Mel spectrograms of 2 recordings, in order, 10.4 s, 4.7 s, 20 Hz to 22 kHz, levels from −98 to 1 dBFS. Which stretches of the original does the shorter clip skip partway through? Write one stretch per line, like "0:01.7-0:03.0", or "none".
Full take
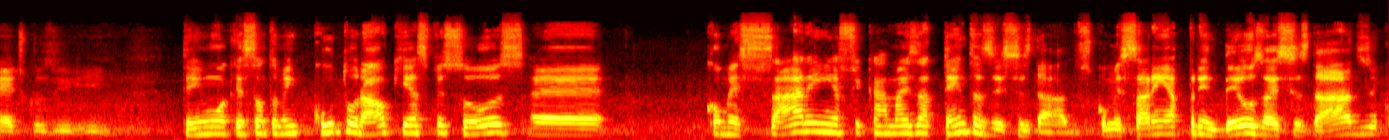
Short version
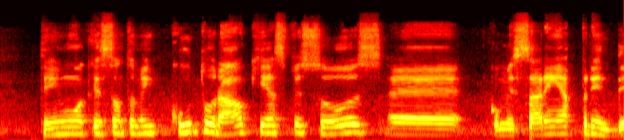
0:04.7-0:08.2

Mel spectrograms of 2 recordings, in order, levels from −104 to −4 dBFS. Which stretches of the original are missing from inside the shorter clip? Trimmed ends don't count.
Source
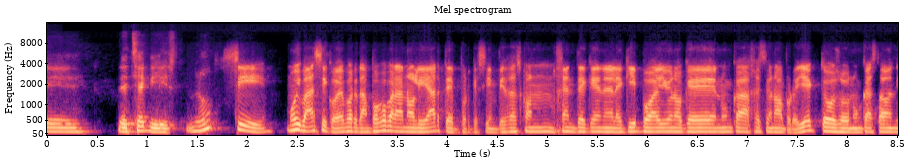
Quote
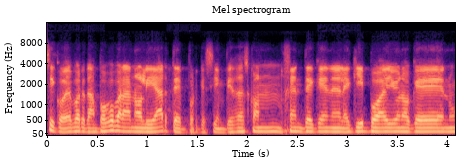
none

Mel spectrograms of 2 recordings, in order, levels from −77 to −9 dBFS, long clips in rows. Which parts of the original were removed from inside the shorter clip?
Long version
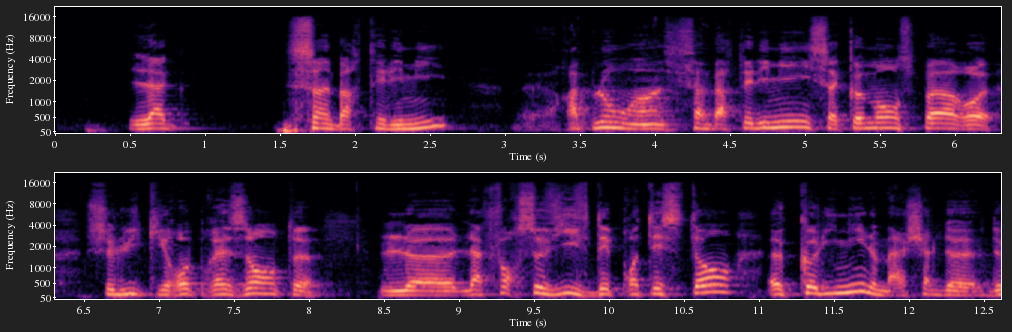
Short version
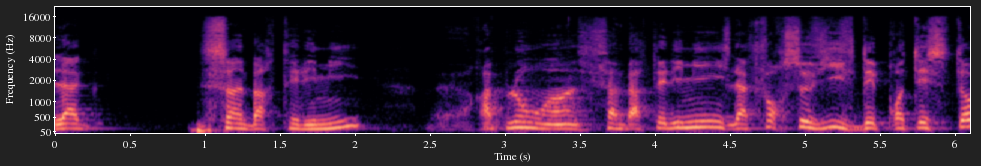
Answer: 0:05.0-0:09.0

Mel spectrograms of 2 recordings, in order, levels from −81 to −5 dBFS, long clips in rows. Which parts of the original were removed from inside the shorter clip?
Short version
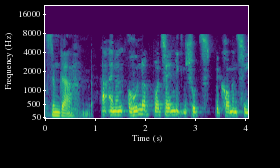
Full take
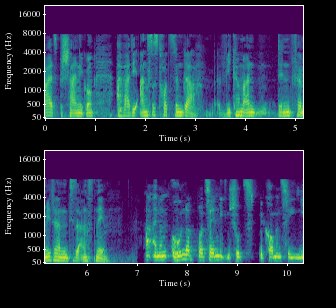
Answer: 0:03.4-0:07.0

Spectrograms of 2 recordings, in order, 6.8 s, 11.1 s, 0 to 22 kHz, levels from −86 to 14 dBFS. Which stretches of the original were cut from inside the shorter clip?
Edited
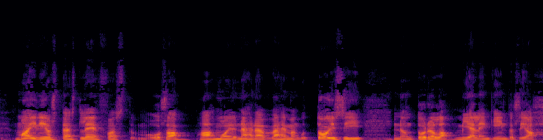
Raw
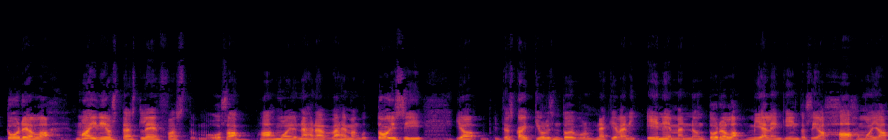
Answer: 0:05.7-0:08.6

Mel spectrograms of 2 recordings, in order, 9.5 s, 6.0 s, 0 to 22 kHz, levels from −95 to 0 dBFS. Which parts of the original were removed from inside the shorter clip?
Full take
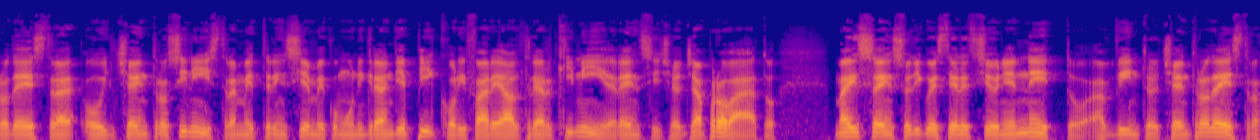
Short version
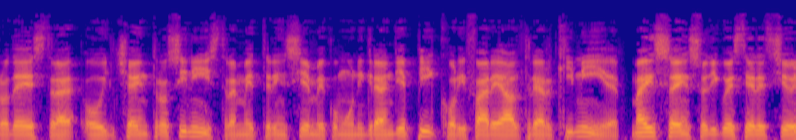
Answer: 0:04.6-0:06.2

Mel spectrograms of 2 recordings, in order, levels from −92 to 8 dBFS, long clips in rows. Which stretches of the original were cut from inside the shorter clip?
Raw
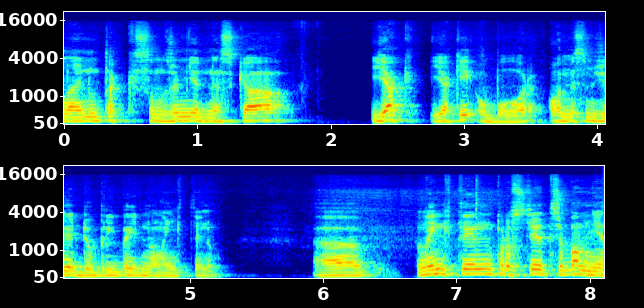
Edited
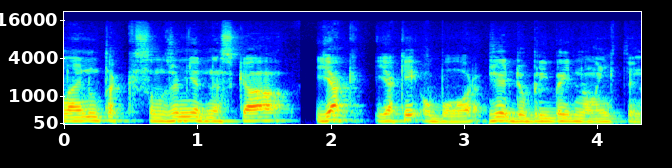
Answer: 0:01.8-0:02.2
0:03.6-0:04.0

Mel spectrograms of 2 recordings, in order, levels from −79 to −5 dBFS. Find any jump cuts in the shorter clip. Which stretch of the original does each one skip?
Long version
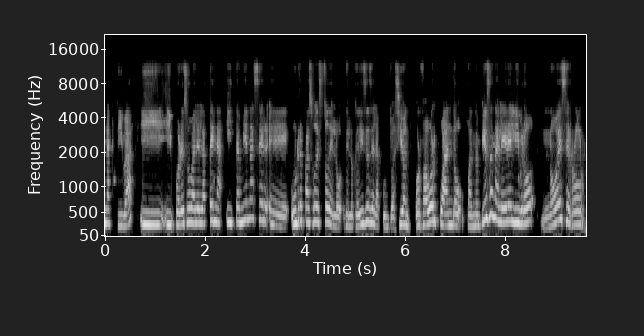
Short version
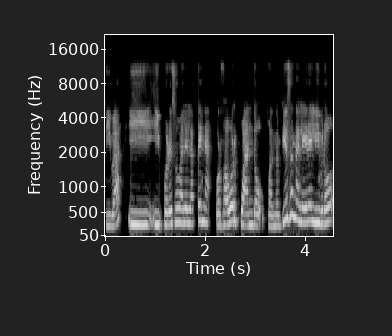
0:02.4-0:06.1

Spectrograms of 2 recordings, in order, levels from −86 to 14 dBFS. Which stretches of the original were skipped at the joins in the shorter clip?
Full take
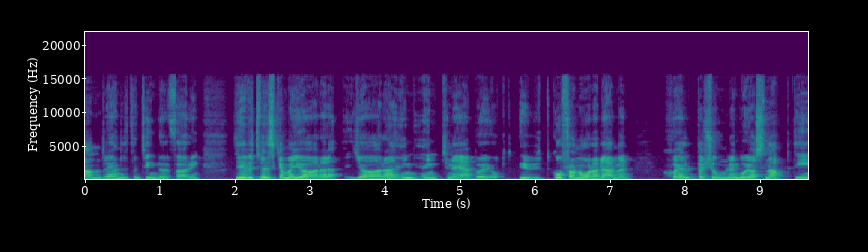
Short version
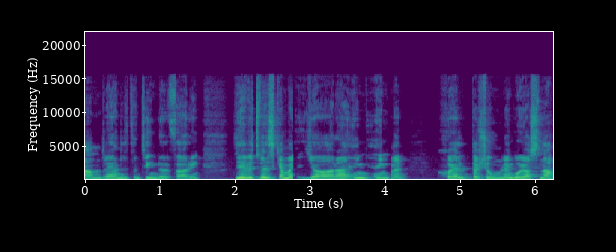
0:02.8-0:03.4
0:04.7-0:07.1

